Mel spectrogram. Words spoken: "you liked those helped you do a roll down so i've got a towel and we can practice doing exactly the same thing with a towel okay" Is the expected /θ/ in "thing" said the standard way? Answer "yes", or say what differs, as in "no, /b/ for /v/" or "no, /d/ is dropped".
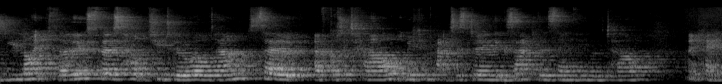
yes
